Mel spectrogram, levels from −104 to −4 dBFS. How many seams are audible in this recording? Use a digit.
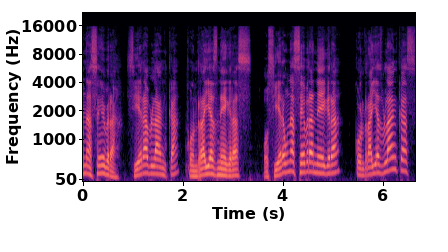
0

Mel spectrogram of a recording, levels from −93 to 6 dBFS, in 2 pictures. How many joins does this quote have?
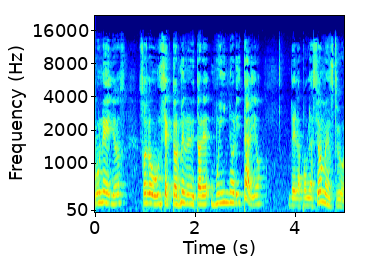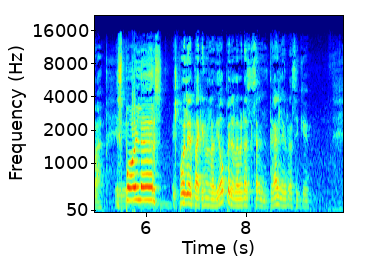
2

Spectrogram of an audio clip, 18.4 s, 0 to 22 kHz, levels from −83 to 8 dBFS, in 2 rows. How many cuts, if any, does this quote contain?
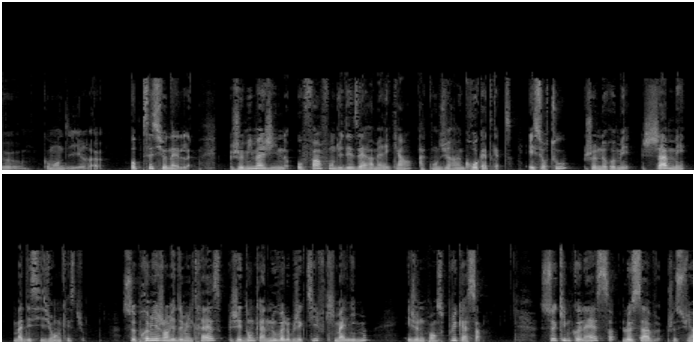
3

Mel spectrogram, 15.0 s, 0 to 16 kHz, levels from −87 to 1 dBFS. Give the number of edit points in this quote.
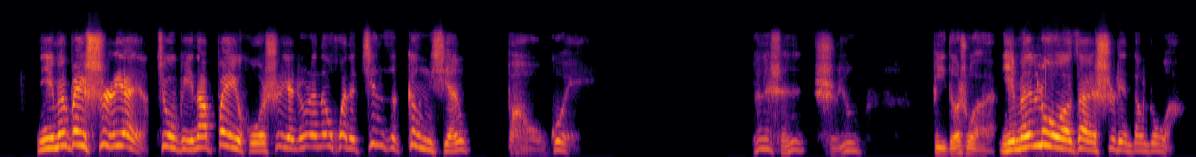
2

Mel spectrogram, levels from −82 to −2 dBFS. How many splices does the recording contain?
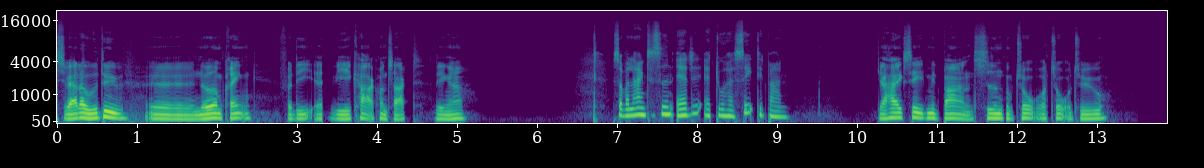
0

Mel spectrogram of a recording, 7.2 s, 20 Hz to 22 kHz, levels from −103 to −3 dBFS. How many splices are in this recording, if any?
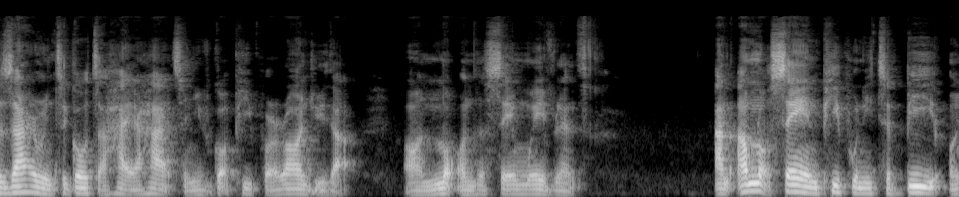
0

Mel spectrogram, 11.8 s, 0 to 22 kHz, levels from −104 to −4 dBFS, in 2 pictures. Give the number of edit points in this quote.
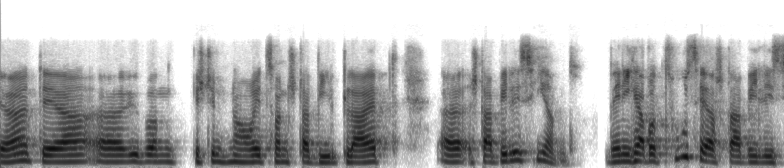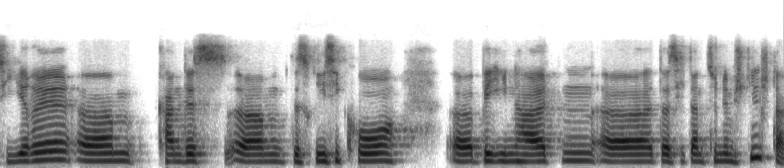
1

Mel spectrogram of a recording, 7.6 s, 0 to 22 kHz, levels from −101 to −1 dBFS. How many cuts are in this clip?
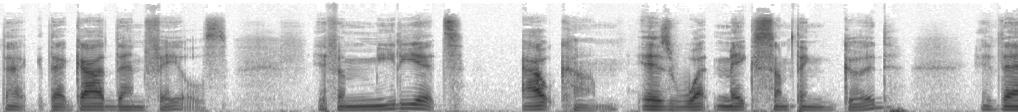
2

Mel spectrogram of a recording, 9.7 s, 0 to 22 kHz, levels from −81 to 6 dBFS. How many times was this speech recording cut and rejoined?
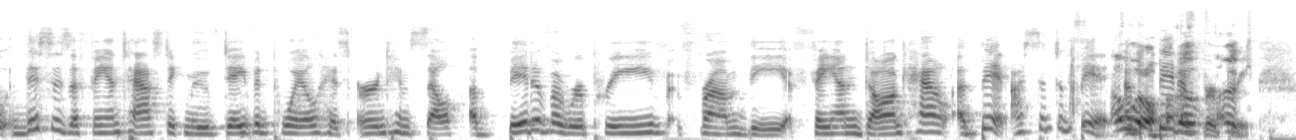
1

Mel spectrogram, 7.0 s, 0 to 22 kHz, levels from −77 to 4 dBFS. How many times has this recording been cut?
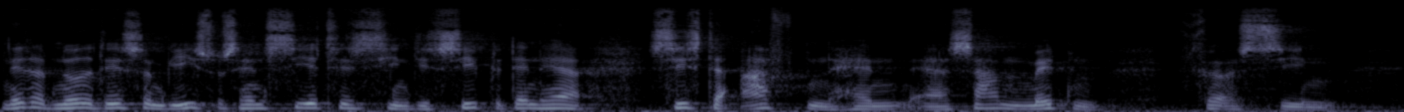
0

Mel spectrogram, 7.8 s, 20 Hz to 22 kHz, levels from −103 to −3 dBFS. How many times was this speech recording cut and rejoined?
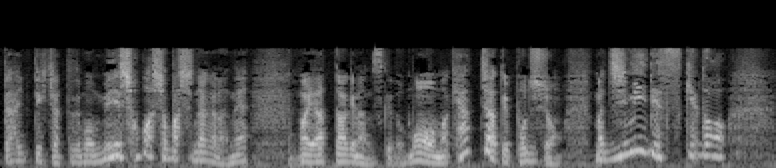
0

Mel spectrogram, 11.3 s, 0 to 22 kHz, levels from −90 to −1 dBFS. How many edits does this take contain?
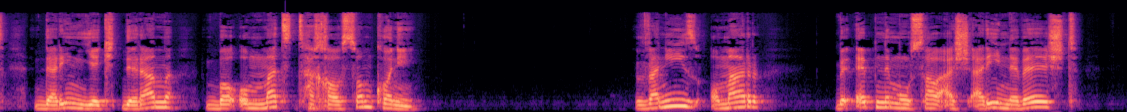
0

